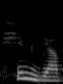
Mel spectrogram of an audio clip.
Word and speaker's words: семья: женятся q спал ящику семья переводится так же как и на русском семья но ударение падает на последний слог семья получается семье есть мама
